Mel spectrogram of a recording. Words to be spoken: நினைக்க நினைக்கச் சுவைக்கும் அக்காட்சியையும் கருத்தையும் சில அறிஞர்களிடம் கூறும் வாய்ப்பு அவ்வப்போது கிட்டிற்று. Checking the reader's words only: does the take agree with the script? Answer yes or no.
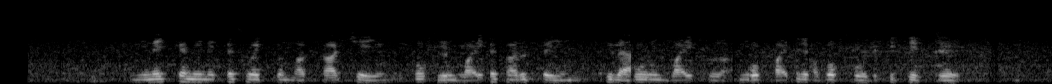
no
